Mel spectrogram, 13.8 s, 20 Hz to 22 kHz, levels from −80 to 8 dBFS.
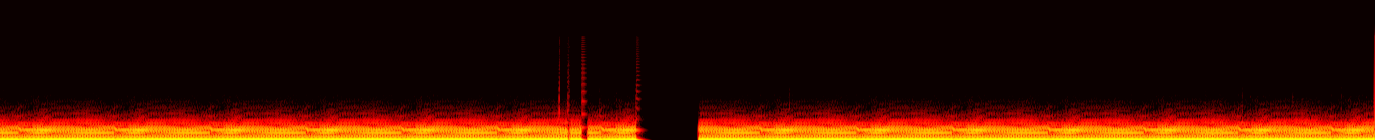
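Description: At 5.68 s the first short stall from a late packet occurs. A packet missed its slot and the jitter buffer ran dry. The receiver stretched the last sound for about 21 ms, then resumed at the same point. A second stall follows at 5.82 to 5.91 s, held for 58 ms. Nothing is lost. Each moment simply lingers, with a faint buzz or a small dip in level.

From 6.37 to 7.02 s the audio goes through a call audio freeze. The sound stops moving forward for 621 ms. First the last fragment carries on as a fading buzz. Then about 460 ms of near silence follows. Packets were likely held up in transit, emptying the buffer. When they arrive, the audio picks up where it stopped. A gap has been inserted, not content removed.

From 12.06 s to the end comes a jitter buffer speed-up. The buffer was holding more audio than it wants. To shrink that delay, the receiver cuts out tiny pitch-length slices, one after another. 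Roughly a twentieth of a second disappears over this stretch. Playback runs at 103% speed with unchanged pitch, just under the point where it would sound hurried. Throughout, the call path tops out at 8 kHz, which fits G.722 at 64 kbps.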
